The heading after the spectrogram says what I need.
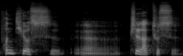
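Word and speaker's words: Pontius Pilatus: 거기에 놀랍게도 본디오 빌라도 라틴어로는 폰티우스 필라투스 이렇게 발음을 하지요 이름이 선명하게 여기 딱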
